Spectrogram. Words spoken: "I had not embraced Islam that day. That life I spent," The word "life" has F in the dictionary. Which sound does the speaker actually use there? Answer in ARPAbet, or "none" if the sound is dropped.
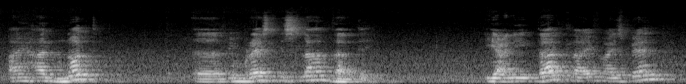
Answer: F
